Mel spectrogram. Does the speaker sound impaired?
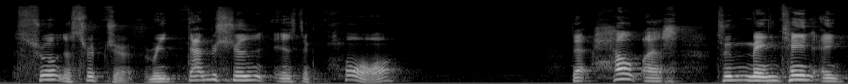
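Yes: cleft palate; congenital cleft palate, present from birth.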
